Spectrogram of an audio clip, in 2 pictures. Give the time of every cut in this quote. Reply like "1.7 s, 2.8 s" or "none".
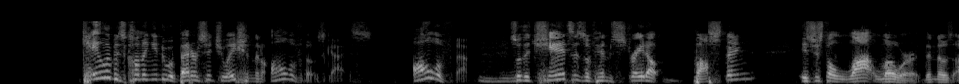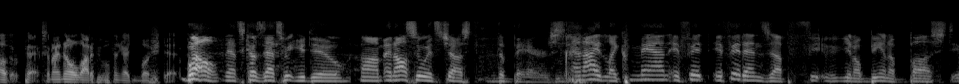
10.9 s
